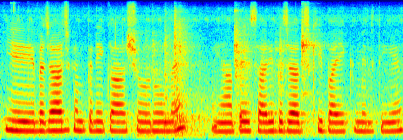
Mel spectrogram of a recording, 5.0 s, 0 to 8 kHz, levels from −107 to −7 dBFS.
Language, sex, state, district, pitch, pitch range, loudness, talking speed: Hindi, female, Uttar Pradesh, Hamirpur, 200 Hz, 195-205 Hz, -18 LUFS, 165 wpm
